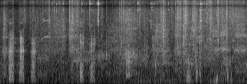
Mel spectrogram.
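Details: Louie, a pet dog with heart failure, in a backyard playing with his stick and wanting to fight: short, harsh grunting growls come in quick irregular bursts while a person's voice talks to him.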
